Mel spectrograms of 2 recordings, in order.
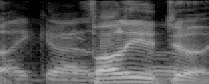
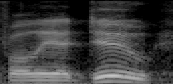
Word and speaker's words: Folie à Deux: and everybody should go see how do you pronounce it f Adu duh du F ad du yeah like by the way I only know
